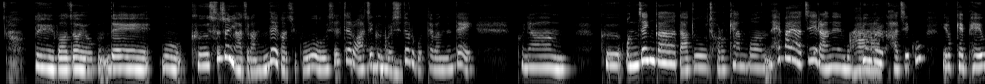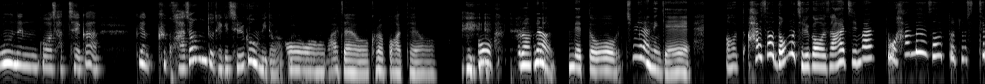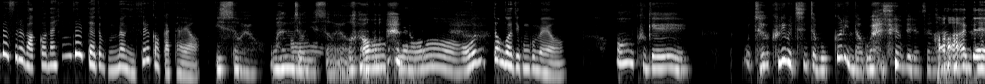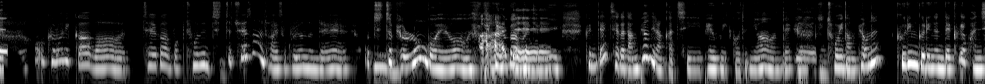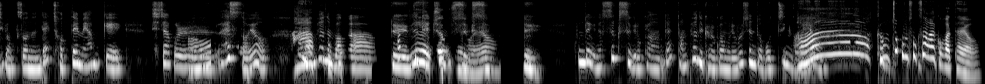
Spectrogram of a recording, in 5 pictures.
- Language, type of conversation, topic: Korean, podcast, 지금 하고 있는 취미 중에서 가장 즐거운 건 무엇인가요?
- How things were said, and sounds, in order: laugh; laugh; other background noise; laughing while speaking: "말씀 드렸잖아요"; laughing while speaking: "아. 네"; laughing while speaking: "이 결과물들이"; laughing while speaking: "아. 네"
